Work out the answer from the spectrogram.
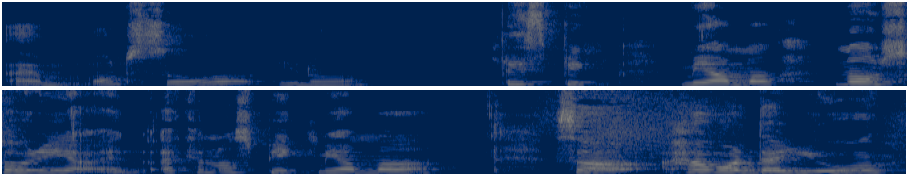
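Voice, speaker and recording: A woman's voice: high-pitched, slow pace. A woman in her twenties hosting a live Buddhist talk stream. She reads viewer comments aloud and answers them in a hesitant, friendly way with many fillers and restarts. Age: 20s. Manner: friendly, thanks viewers often. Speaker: Buddhist Dhamma speaker and live-stream host.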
